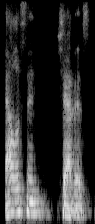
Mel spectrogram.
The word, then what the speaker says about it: Allyson Chavez: Now, today, I'm talking with Allyson Chavez. Did I get it right? Did I pronounce it right?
